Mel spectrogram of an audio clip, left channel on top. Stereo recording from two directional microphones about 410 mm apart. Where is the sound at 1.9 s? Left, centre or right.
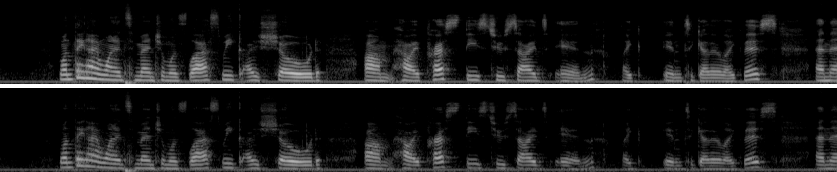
Centre.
